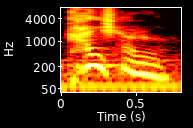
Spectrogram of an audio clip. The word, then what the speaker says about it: 카이사르: 근데 그의 아버지가 율리어스 시저, 율리어스 카이사르. 발음에 따라서 카이사르, 시저. 그다음에 성경에는 가이사, 이게 가이사 이렇게 얘기해.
